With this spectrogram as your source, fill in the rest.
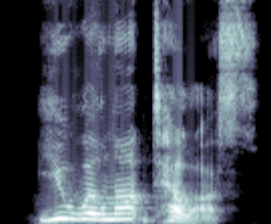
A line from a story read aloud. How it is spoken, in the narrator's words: McGonagall corrected dryly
